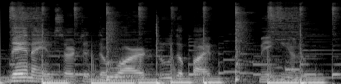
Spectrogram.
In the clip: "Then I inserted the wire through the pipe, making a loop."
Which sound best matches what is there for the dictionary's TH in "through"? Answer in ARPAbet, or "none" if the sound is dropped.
T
